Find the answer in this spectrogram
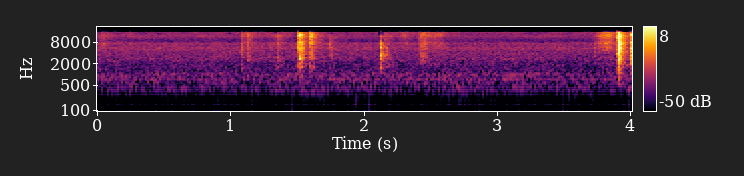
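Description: Light plastic clicks of a CD jewel case being handled and closed: a few scattered clicks, with a sharper one near the end, over a low steady room hum.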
